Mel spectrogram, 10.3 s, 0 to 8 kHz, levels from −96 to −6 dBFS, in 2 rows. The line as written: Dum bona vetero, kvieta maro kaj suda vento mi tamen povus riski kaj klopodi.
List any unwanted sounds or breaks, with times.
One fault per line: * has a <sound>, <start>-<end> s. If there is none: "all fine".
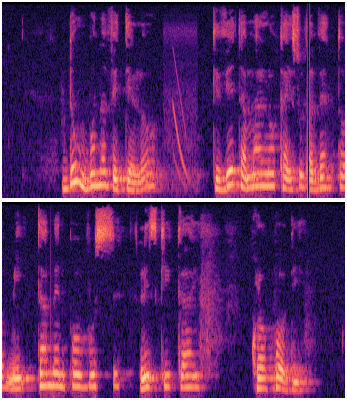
* has a chirp, 2.6-2.9 s
* has a dropout, 4.6-4.6 s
